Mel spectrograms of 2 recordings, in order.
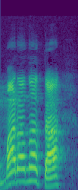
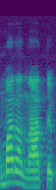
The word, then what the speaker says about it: Maranatá: E agora eu clamo Maranatá, como dizemos nós católicos, ou Maranata, como dizem nossos irmãos separados, os evangélicos ou protestantes. Não importa, a pronúncia e o significado é o mesmo.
